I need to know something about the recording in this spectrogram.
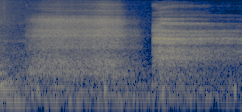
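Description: A long, slow, deep belly breath drawn in, then a deep, airy breath let out, quiet, with no talking, by a person lying on a mat during a grounding exercise.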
